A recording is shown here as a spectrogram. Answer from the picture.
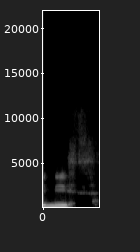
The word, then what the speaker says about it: Meath: So you grew up in Ireland, which hopefully I pronounced the county Meath. – Mm-hmm. That's pretty good. Not too bad.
